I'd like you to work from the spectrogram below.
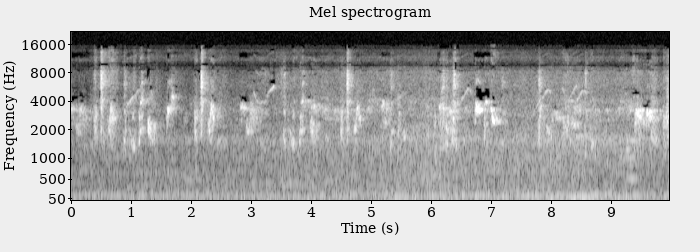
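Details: Trapped red-whiskered bulbuls kept as fighters in Cao Bằng, Vietnam, give a busy series of sharp chirps and short whistles, with a brief loud note near the seventh second, over a low hum.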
